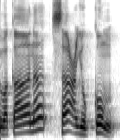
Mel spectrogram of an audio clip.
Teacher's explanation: جب یہاں وقف کریں گے تو ادغام شفی کا قاعدہ ختم ہو جائے گا. اب ادغام شفی نہیں کریں گے، یہاں اظہار کریں گے. ٹھیک ہے، یعنی وکانا سعیکم، صرف وکانا سعیکم لمبا یعنی غنہ نہیں کریں گے.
